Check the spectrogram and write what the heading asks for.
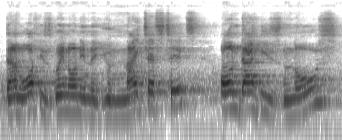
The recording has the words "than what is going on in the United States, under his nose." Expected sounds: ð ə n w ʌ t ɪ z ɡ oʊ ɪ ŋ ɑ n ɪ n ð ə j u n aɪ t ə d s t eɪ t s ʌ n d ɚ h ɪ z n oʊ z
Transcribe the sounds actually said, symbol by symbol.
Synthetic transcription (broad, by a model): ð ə n w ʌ t ɪ z ɡ oʊ ɪ ŋ ɑ n ɪ n ð ə j u n aɪ t ə d s t eɪ t s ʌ n d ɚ h ɪ z n oʊ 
